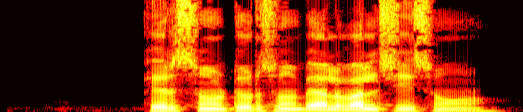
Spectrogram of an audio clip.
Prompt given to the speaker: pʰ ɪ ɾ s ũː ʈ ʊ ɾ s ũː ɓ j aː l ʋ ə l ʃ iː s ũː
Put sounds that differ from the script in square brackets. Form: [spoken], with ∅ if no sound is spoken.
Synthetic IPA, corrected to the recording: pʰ ɪ ɾ s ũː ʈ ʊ ɾ s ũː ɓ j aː l ʋ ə l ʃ iː s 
